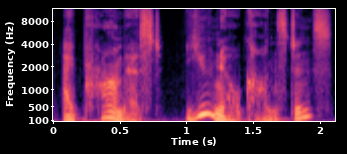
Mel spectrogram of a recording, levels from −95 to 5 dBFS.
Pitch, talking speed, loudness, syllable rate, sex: 135 Hz, 140 wpm, -19 LUFS, 5.0 syllables/s, female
